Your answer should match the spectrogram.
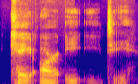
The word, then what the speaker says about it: Crete: Krete is how it's pronounced. It's spelled Crete, but it's pronounced Kreet.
